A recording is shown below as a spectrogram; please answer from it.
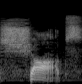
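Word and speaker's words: scop: it was spread by the so-called shops that's how we pronounce that word s c o PS the shops who recited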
